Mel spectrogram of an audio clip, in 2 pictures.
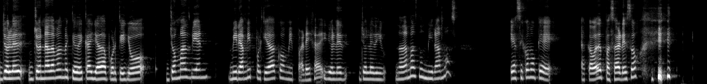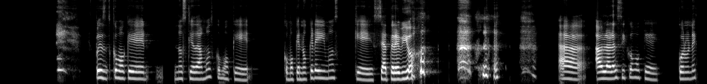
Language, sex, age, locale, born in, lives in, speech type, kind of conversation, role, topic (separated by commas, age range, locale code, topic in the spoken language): Spanish, female, 30-34, es-MX, Mexico, United States, conversation, podcast, guest, ¿Cómo manejas la presión social al tomar decisiones personales?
